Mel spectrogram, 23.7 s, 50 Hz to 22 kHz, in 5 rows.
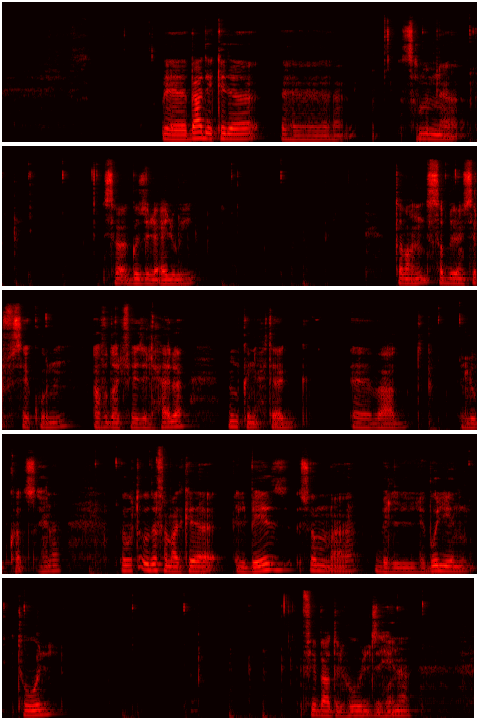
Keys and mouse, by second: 4.2 alt+middle click, 5.0 ctrl+alt+middle click, 5.7 click, 6.6 Tab, 7.1 alt+middle click, 7.9 Tab, 9.2 click, 10.6 alt+middle click, 13.9 alt+shift+middle click, 15.2 alt+shift+middle click, 15.7 click, 16.2 Tab, 17.9 Tab, 18.9 alt+middle click, 20.3 alt+middle click, 21.3 Tab, 21.8 Tab, 22.9 alt+middle click.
